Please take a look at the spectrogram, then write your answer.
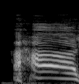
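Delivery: high piping witch cackle. A narrator's reading. Old witch mocks the king with a high cackle. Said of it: "she piped".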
